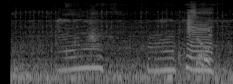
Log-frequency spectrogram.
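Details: Alpaca Gia, objecting to a ride in a minivan near Seattle, US, gives three drawn-out nasal humming moans, steady in pitch with a slight fall at the end, over the low rumble of the moving van.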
